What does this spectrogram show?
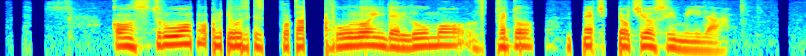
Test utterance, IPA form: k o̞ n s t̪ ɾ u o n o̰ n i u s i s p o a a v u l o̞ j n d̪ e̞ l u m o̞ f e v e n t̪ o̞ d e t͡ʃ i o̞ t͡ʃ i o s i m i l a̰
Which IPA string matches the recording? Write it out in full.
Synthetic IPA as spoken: k o̞ n s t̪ ɾ u o n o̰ n i u z i s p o a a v u l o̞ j n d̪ e̞ l u m o̞ v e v e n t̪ o̞ n e t͡ʃ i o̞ t͡ʃ i o s i m i l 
